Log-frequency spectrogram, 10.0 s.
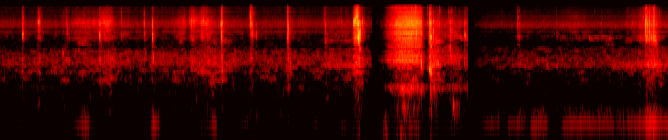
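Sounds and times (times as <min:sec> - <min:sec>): person chewing: 0:09.6 - 0:10.0.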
